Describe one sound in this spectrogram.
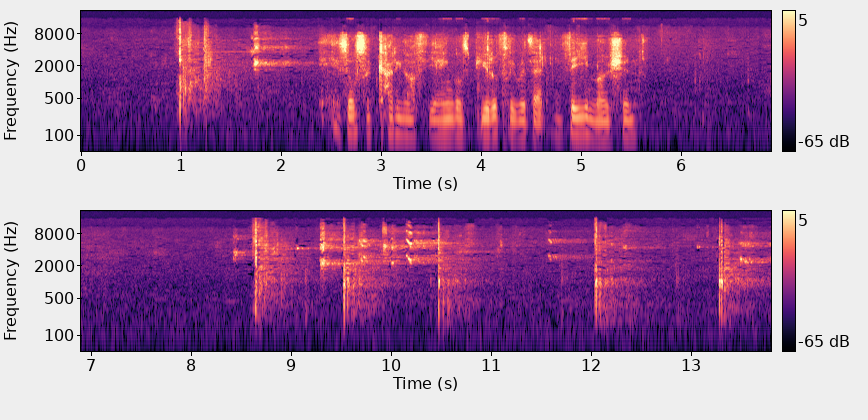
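A tennis ball is struck back and forth with sharp racket pops.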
